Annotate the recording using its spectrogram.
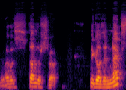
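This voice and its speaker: Speaking at a moderate pace, a man with a Dutch accent has a fairly high pitch. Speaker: poet. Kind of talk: interview. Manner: halting.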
